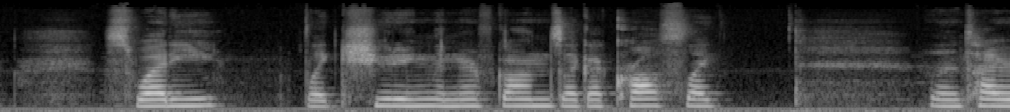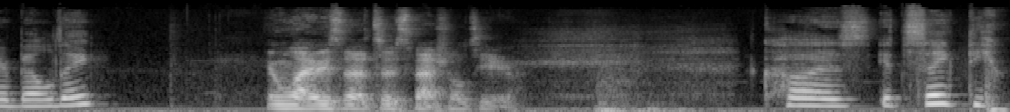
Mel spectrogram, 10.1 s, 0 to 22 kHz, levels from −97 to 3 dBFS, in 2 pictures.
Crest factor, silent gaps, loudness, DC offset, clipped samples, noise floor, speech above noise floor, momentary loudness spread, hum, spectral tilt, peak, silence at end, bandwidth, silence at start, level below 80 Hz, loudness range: 22 dB; none; -25 LUFS; under 0.1%; under 0.1%; -49 dBFS; 24 dB; 21 LU; none; -5 dB/octave; -4 dBFS; 0 s; 18 kHz; 0 s; -48 dBFS; 5 LU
